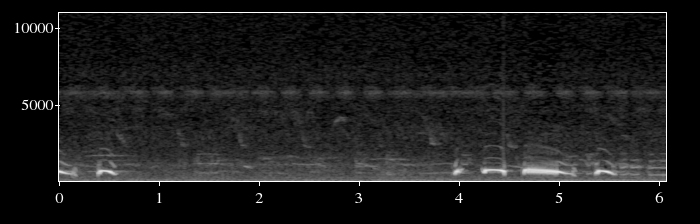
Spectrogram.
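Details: Dawn calling by a decoy spotted dove meant to excite wild birds. The end of one phrase opens the clip. After a pause, a complete phrase follows with short coos, a long, loud, falling coo and a closing coo.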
